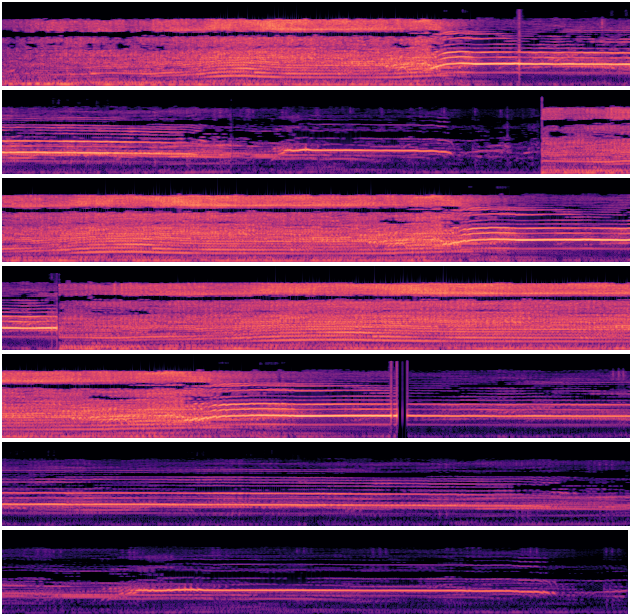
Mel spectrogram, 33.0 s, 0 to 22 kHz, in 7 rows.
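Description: Off-road race buggy's engine revving hard under load on a steep dirt hill climb, its pitch rising, dipping and rising again in several runs, with sharp breaks about 8 and 22 seconds in. After the second break one long high-revving note slowly falls.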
